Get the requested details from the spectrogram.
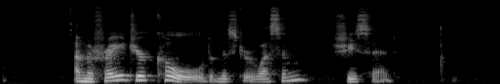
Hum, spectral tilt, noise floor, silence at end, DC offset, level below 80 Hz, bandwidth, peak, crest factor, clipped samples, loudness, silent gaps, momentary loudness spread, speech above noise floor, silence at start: none; -6 dB/octave; -72 dBFS; 1.1 s; under 0.1%; -64 dBFS; 15.5 kHz; -10 dBFS; 18 dB; under 0.1%; -27 LUFS; none; 14 LU; 46 dB; 0.75 s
